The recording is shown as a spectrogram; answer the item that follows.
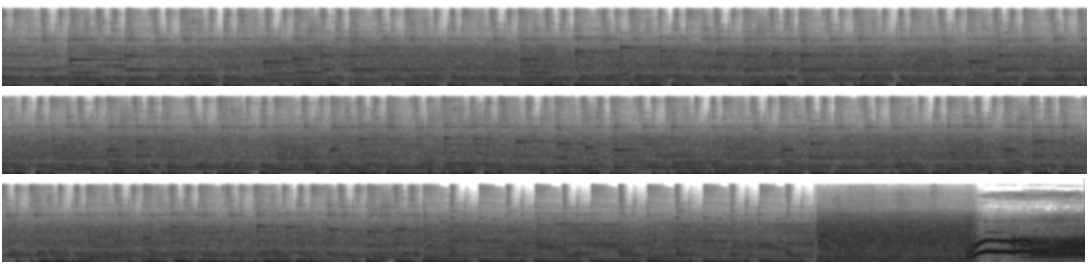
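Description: Background music track with a steady beat and a repeating pattern of chords over a pulsing bass.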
